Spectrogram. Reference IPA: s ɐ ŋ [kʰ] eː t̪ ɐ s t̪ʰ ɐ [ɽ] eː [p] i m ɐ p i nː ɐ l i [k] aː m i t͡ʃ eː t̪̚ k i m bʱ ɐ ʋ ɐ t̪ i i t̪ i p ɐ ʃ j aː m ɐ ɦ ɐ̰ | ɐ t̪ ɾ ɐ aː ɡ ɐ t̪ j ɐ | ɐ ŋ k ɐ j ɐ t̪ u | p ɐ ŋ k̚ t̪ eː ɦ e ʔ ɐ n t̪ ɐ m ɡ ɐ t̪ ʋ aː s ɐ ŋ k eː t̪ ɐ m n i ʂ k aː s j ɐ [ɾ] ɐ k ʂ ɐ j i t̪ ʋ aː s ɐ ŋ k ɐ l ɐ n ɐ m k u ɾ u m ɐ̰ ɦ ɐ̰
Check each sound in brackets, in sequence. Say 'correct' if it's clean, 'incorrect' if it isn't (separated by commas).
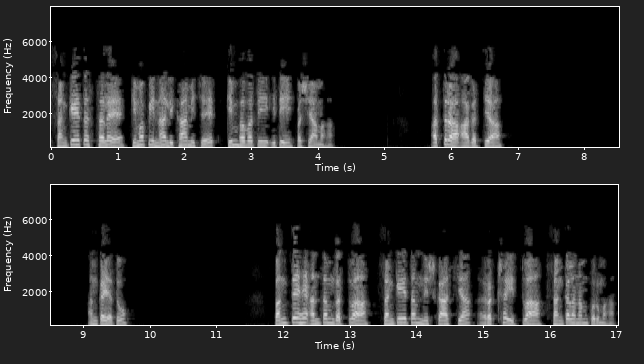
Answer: incorrect, incorrect, incorrect, incorrect, correct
